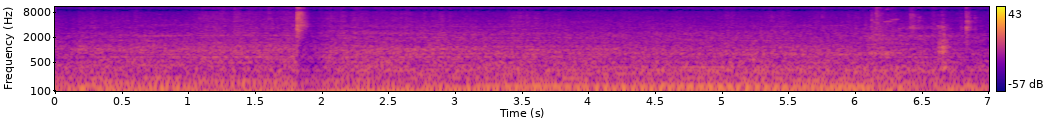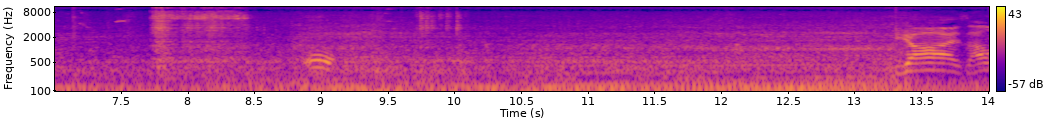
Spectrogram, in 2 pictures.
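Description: An old stock car engine on a farm idles and revs steadily toward about 1700 rpm, a loud continuous low rumble throughout with some mechanical clatter and people talking over it.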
